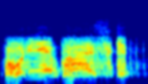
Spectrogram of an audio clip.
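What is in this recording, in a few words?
near waypoint, mood high, French; War Thunder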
